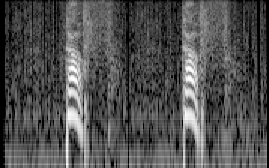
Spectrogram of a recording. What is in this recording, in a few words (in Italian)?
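"tav", Ebraico; qabalah; alfabeto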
